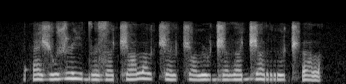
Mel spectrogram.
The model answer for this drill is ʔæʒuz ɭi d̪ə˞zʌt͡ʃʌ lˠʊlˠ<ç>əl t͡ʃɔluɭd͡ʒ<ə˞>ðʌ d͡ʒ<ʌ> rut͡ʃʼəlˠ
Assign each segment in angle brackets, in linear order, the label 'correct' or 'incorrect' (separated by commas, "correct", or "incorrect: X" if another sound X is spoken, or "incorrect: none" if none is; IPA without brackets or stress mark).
incorrect: t͡ʃ, incorrect: ʌ, correct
